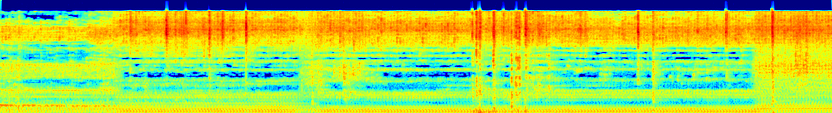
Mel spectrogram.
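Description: Fishing boat's engine running steadily with a low hum, and a few sharp knocks of plastic fish crates being handled.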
